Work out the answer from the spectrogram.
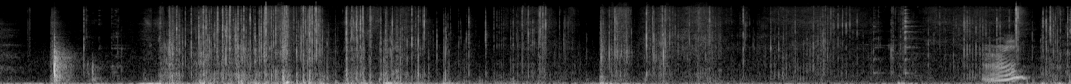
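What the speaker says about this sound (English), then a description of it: "go ahead and give it a good massage so you can get all the meat with the spices mixed together" Beef is massaged in marinade inside a plastic bag, giving close, busy crinkling and squishing of plastic that runs nearly throughout, with a few sharper crackles and rustles standing out.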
